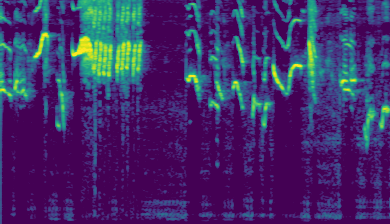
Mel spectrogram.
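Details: Oriental magpie-robin song with kapas tembak imitations: opening whistles, then a fast buzzy rattle, followed by looping whistled slurs and sharp chirps over faint low background hum.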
